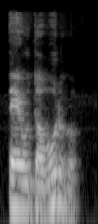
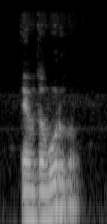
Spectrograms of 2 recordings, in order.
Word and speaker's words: Teutoburgo: Teutoburgo. Teutoburgo.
